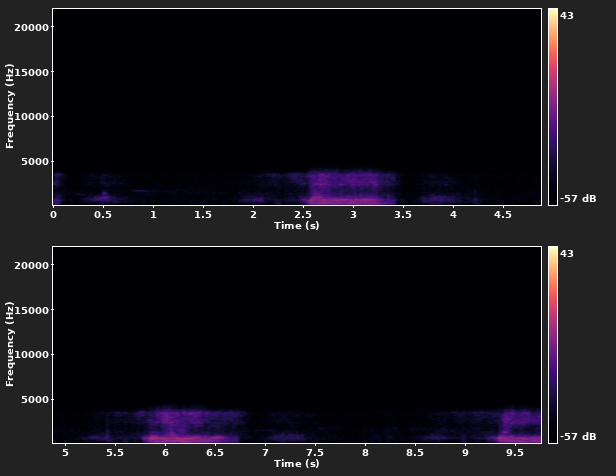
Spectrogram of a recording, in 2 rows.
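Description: Regular rumbling snores on the in-breath, about one every 3.5 seconds, roughly 17 breaths a minute, with soft out-breaths between; ordinary snoring.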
